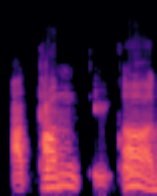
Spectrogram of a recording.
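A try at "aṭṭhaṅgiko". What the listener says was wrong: Great. You get in there. Almost get in there.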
